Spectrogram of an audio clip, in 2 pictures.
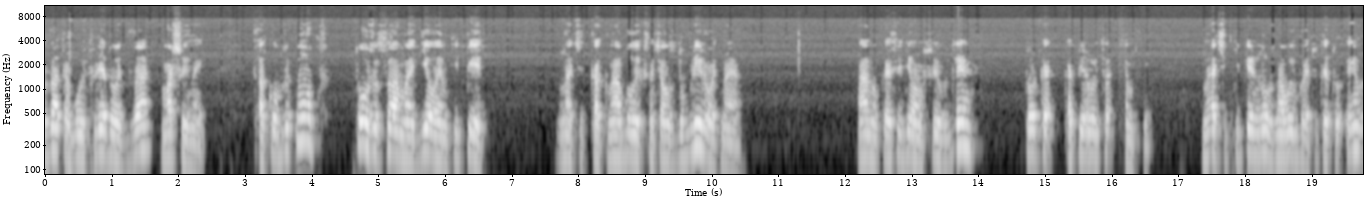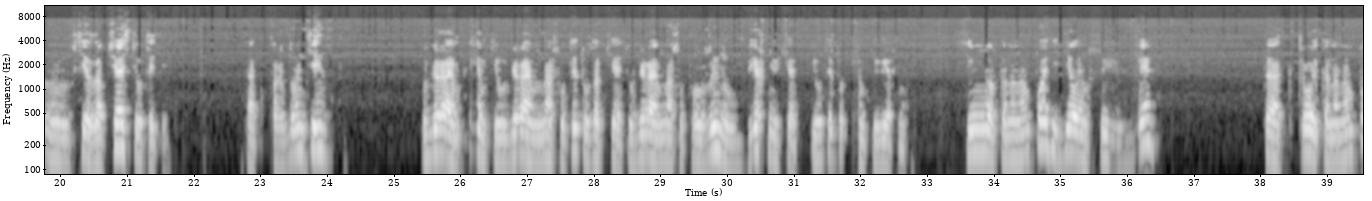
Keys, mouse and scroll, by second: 2.9 click, 3.9-4.3 middle drag, 4.8-5.3 middle drag, 6.4 click, 7.9-11.3 middle drag, 14.0 shift+d, 17.8 shift+middle drag, 19.0 click, 22.9-23.3 middle drag, 23.9 shift+middle drag, 29.1 shift+click, 30.4 shift+click, 31.6 shift+click, 33.0 middle click.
